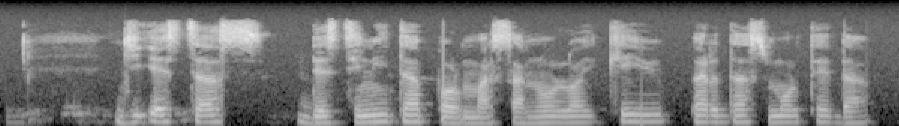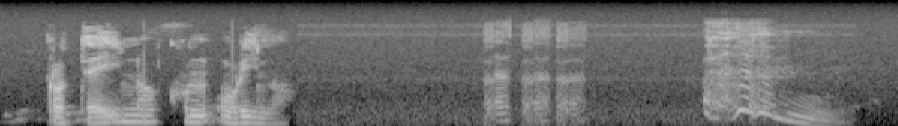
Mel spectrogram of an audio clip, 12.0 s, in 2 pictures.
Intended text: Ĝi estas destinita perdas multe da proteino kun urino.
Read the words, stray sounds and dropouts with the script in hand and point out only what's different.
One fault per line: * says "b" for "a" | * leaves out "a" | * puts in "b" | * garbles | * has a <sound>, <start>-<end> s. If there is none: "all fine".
* puts in "por malsanuloj kiuj"
* has a laugh, 9.2-9.9 s
* has a throat clearing, 10.7-11.7 s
